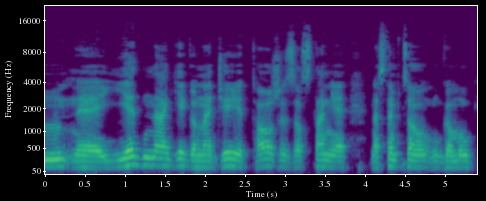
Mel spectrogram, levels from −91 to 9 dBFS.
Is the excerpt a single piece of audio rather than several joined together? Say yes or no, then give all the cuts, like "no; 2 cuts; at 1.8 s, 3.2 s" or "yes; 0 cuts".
yes; 0 cuts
